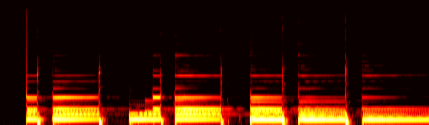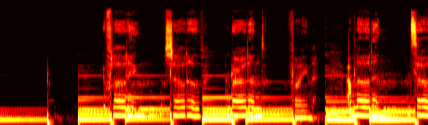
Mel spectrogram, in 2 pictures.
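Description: An acoustic R&B soul song opens with mellow sustained chords in a gentle stop-start rhythm, then a soulful sung vocal comes in partway through over the accompaniment, close and fairly loud.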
